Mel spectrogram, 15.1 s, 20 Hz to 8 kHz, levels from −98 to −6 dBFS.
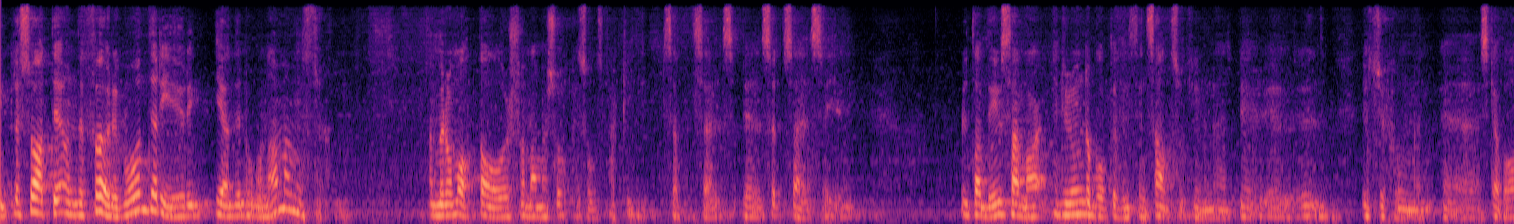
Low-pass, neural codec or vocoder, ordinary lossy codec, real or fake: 7.2 kHz; codec, 24 kHz, 0.9 kbps, WavTokenizer, medium speech release version 1; none; fake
